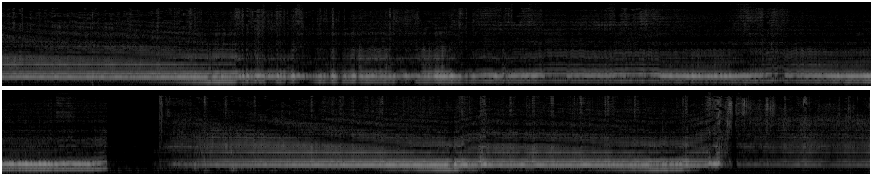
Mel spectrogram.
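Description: A bee's steady, droning wing buzz, rising and falling slightly in pitch as it flies close by.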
